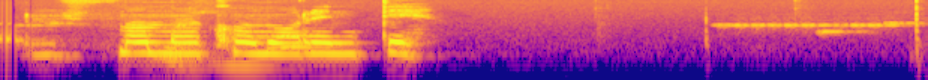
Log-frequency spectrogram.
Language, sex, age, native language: Icelandic, male, 7, Icelandic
